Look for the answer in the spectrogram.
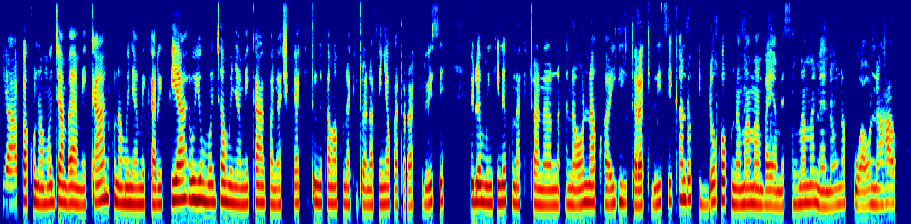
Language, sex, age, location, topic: Swahili, female, 18-24, Nakuru, government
